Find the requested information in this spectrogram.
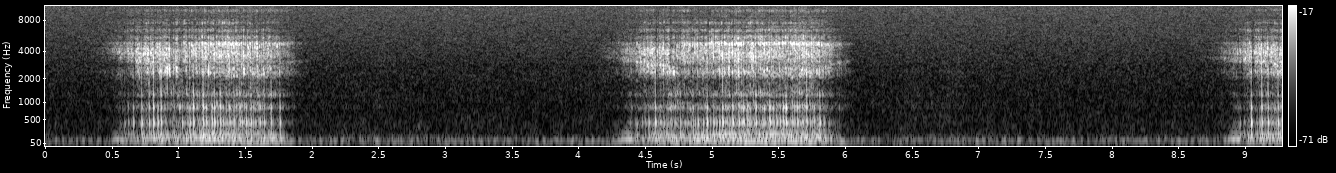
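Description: Loud, rough, fluttering snores on each breath in, about every four seconds (roughly 15 breaths a minute), with quiet breathing between them: typical snoring.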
